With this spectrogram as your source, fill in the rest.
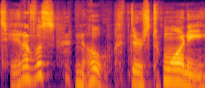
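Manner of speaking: offended, indignant, earnest tone. Imitating viewers who take the joke too seriously: mocking a fan taking it seriously. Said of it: "some of y'all out there gonna take that real serious".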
